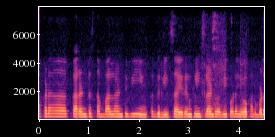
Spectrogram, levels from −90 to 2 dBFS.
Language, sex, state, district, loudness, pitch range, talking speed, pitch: Telugu, female, Andhra Pradesh, Sri Satya Sai, -16 LUFS, 185-195 Hz, 160 wpm, 185 Hz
